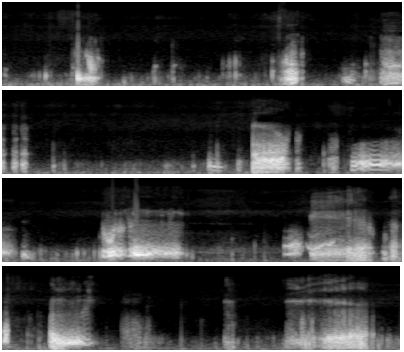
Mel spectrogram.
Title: Gf’s stomach growling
